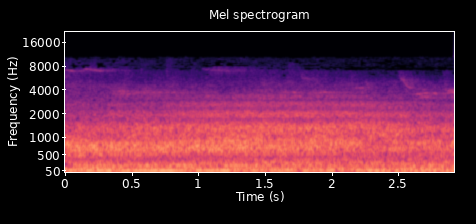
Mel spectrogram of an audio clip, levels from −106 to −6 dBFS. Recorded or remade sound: recorded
